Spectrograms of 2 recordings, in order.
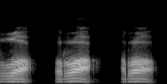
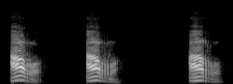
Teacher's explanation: আগার উল্টো পিঠ এবং তার বরাবর উপরের তালুর সাথে লেগে উচ্চারণ হয় র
